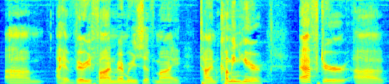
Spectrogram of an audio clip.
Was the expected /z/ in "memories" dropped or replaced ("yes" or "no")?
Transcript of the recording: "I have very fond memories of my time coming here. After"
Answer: no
